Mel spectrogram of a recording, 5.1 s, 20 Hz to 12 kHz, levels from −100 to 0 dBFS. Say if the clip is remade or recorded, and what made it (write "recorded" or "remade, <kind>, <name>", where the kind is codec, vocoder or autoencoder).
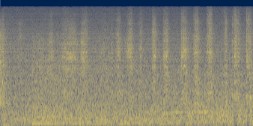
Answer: remade, autoencoder, DAC-VAE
